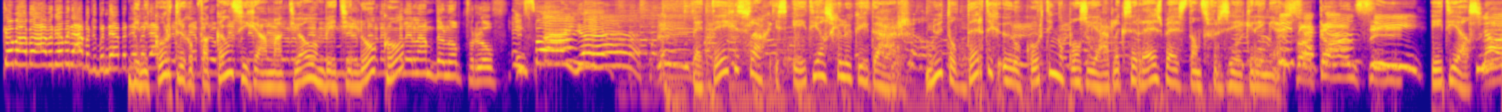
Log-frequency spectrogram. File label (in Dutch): NL Travel VO; Ethias; Skibidou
